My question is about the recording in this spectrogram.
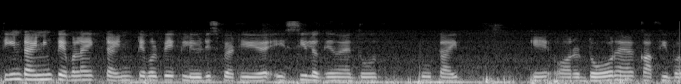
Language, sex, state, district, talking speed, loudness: Hindi, male, Punjab, Fazilka, 230 wpm, -18 LUFS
